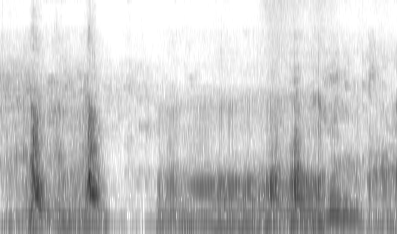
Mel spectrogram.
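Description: Dogs play-fighting: two short sharp barks in the first second and a half, a brief silence, then a long steady growl broken by a couple of barks.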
